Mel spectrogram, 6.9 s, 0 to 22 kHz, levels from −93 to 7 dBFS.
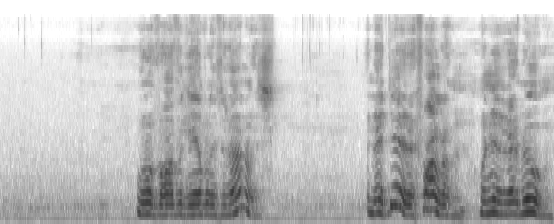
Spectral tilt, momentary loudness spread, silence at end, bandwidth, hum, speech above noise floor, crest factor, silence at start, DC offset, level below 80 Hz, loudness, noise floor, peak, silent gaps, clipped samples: -5 dB/octave; 11 LU; 0 s; 16 kHz; none; 29 dB; 18 dB; 1.25 s; under 0.1%; -74 dBFS; -22 LUFS; -50 dBFS; -6 dBFS; none; under 0.1%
